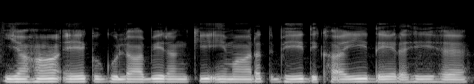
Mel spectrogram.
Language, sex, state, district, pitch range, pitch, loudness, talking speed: Hindi, male, Jharkhand, Ranchi, 120-130 Hz, 125 Hz, -15 LUFS, 140 wpm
